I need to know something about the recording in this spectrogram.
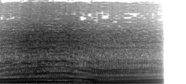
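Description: A car engine revs loudly and accelerates, its steady droning pitch climbing and shifting for a few seconds before cutting off abruptly. No voices are heard.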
